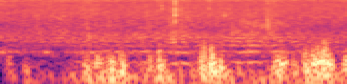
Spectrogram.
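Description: A mass of honeybees buzzing in an open hive box, getting louder about half a second in.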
